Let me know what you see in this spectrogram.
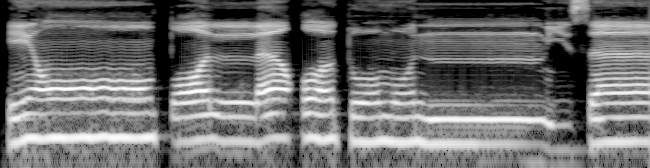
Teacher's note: disamarkan nun sukun dan tanwinnya kemudian diarahkan ke huruf yang mau dibaca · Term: ikhfa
